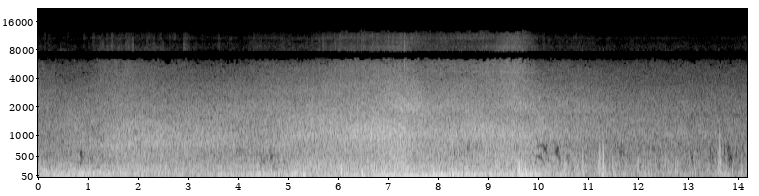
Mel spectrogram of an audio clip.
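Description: Wind buffeting a phone microphone outdoors, a low rumble under a rushing noise that swells to a peak around the middle and fades away near the end.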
